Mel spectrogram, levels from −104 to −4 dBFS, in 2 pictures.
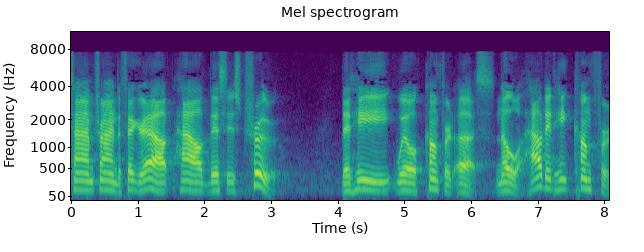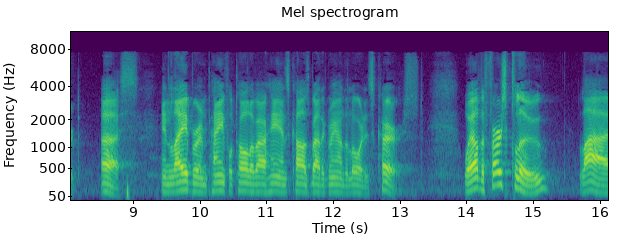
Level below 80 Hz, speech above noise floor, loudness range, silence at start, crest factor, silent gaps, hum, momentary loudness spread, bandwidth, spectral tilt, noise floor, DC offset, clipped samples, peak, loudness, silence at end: -64 dBFS; 42 dB; 3 LU; 0 s; 22 dB; none; none; 12 LU; 8 kHz; -5 dB/octave; -64 dBFS; under 0.1%; under 0.1%; -2 dBFS; -22 LUFS; 0 s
